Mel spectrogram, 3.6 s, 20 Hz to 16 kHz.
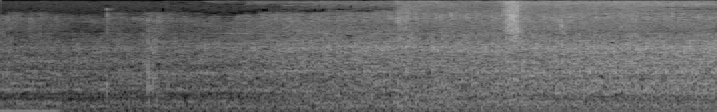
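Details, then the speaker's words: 1971 Range Rover V8 with Petronix-type electronic ignition fitted to the Lucas distributor, idling after restoration. Steady, even smooth low beat around four per second, no misses or knocks. Normal idle; owner doubts the viscous fan is working. "So you can hear the engine is purring. Really is purring."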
